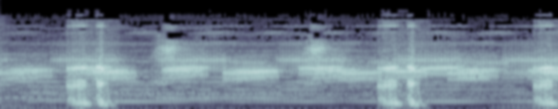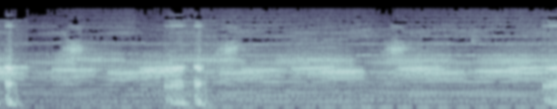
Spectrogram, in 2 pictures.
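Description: A dense chorus of many frogs at a swamp croaking loudly and continuously, with sharper, louder croaks bursting out every second or so over the steady background din, resounding through the forest. No one speaks.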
